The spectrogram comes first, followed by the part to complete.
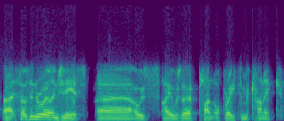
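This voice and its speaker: A man in his thirties with a Liverpool accent, a podcast guest who talks haltingly and repeats words and fillers. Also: lowish voice, dry recording. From England. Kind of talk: casual interview chat. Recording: dry tinny phone-like line.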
